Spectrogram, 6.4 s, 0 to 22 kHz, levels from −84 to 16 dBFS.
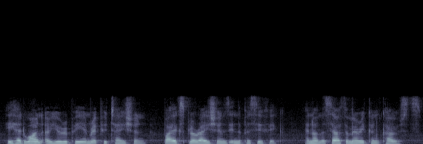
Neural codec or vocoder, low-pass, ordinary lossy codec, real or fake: none; 7.2 kHz; AAC, 48 kbps; real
